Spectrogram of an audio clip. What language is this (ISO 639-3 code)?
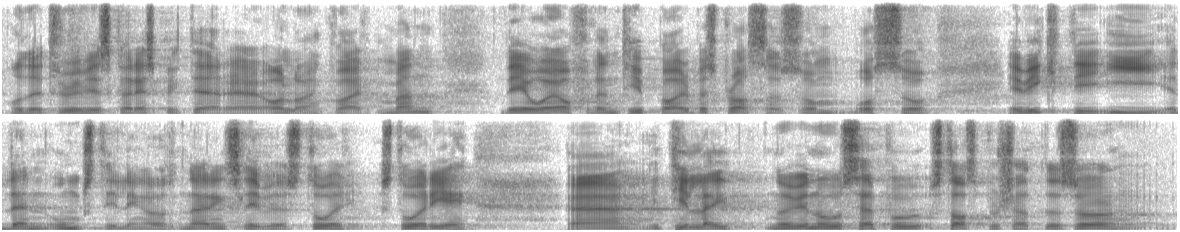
nor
